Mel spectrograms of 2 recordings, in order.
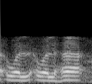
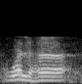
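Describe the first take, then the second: The two takes are said the same way.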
